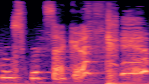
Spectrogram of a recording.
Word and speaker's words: Spitzhacke: Buddy, say Spitzhacker.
